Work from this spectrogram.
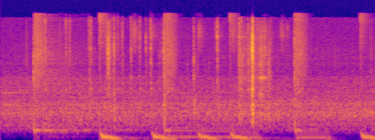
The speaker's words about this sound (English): What is that sound? What? That squeaking sound.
